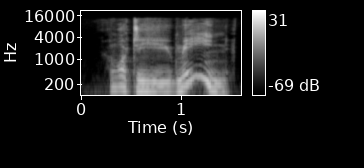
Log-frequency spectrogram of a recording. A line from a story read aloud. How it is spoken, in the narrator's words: Magnan quavered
